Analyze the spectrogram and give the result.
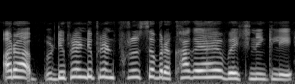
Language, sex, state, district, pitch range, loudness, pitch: Hindi, female, Odisha, Malkangiri, 260-330 Hz, -14 LUFS, 315 Hz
